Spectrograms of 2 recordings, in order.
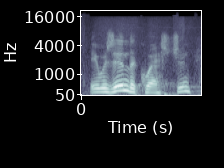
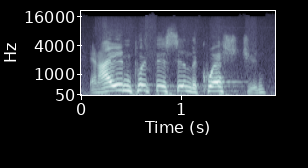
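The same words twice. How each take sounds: First: In lifted with a rise, said quickly; stress on in. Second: Didn't pushed as the key word, falling; stress on didn't. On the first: Preacher correcting himself, quick rising stress on in. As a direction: hit in to correct yourself. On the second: Preacher setting up his correction, stress on didn't. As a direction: lean on didn't, then let it fall. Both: Shown as a demonstration.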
